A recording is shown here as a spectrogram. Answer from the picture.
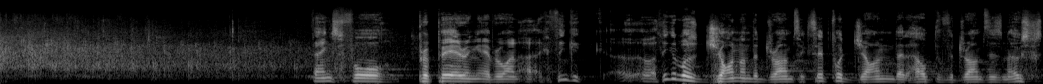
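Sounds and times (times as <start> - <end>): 
church congregation applauding its volunteer band: 0.0 - 3.8
speech: 3.1 - 10.4.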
